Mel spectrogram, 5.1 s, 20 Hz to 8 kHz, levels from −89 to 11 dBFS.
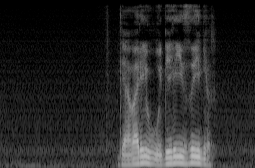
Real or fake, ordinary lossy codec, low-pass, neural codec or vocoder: fake; none; 7.2 kHz; autoencoder, 48 kHz, 32 numbers a frame, DAC-VAE, trained on Japanese speech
